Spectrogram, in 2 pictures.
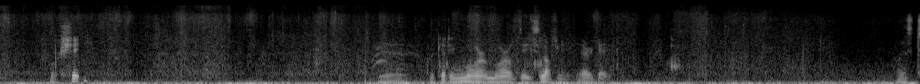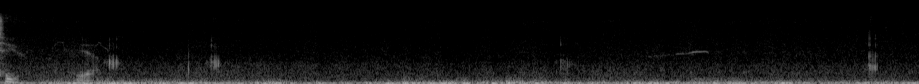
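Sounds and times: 
steady wind rumble: 0.0s - 18.3s
speech: 0.5s - 1.0s, 3.8s - 6.3s, 9.0s - 10.5s
raven croaking and musical calls: 6.6s - 7.1s, 10.1s - 11.6s, 17.8s - 18.1s.

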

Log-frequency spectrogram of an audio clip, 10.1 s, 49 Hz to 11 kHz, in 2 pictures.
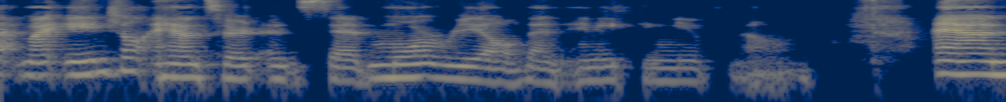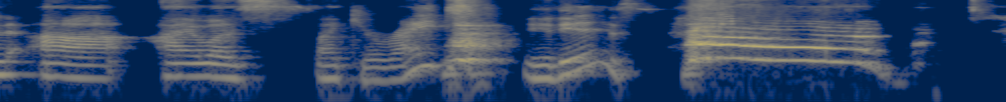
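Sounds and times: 
speech: 0.1s - 9.7s
pet dog howling: 8.4s - 9.6s.

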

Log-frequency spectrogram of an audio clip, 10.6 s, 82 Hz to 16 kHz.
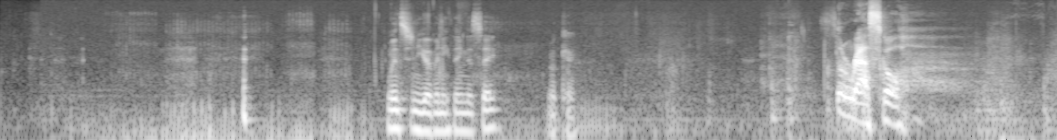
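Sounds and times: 
cat purring: 0.3s - 6.2s
speech: 3.9s - 5.9s, 8.4s - 9.2s.

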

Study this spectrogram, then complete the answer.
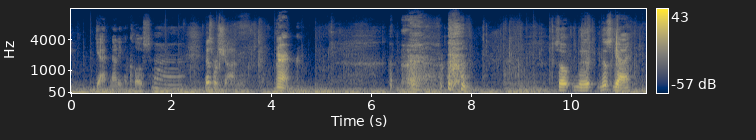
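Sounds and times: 
low steady hum: 0.0s - 11.5s
speech: 0.5s - 4.7s, 6.6s - 8.0s, 9.7s - 11.3s
person coughing harshly: 6.5s - 8.0s
rasping throat-clearing: 6.6s - 8.0s.

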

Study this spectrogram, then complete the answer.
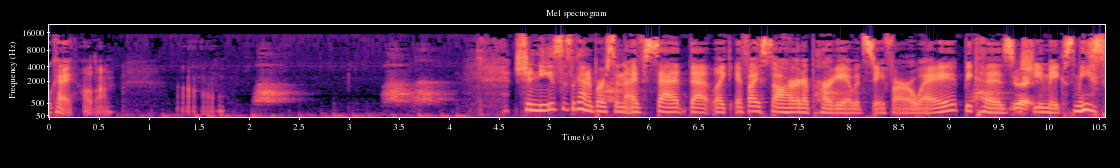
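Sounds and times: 
speech: 0.0s - 0.7s, 4.6s - 10.5s
dog barking: 2.0s - 2.6s, 3.3s - 4.1s, 5.6s - 5.8s.

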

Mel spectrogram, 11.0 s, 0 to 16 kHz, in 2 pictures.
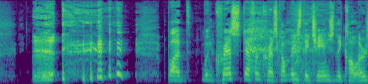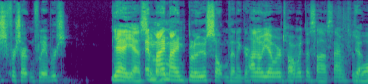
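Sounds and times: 
person clearing throat: 0.5s - 1.2s, 3.7s - 4.7s
harsh cough: 0.5s - 1.7s, 3.7s - 4.8s
speech: 2.6s - 11.0s.

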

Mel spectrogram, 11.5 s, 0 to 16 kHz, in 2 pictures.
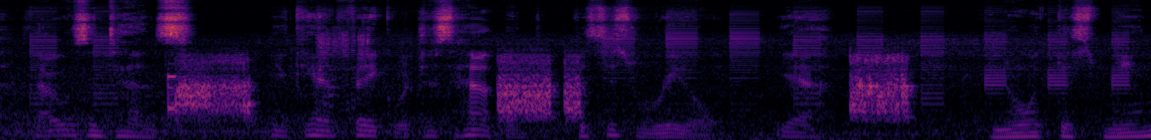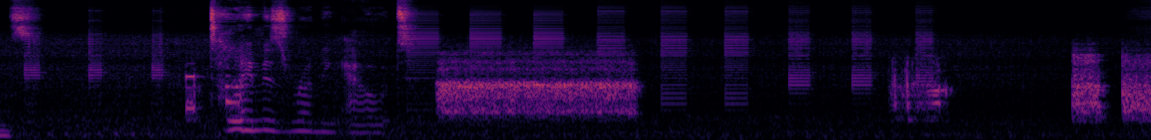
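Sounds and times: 
loud electronic beeping interference: 0.0s - 1.9s, 2.5s - 5.9s, 7.8s - 10.5s
speech: 0.2s - 8.6s.

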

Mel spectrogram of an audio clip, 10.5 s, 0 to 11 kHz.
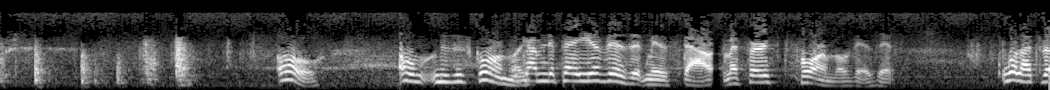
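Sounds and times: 
front door of an old mansion opening: 1.4s - 2.1s
speech: 4.1s - 9.1s, 10.0s - 10.4s.

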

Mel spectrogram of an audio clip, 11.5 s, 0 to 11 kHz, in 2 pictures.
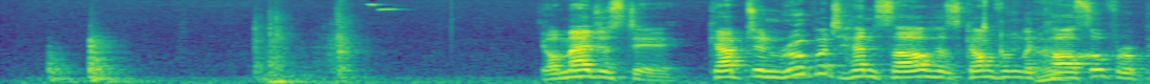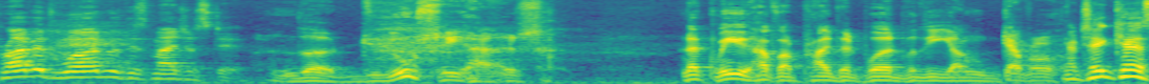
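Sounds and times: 
knocking on a wooden door: 0.2s - 0.7s
speech: 2.7s - 8.6s, 9.2s - 11.4s.

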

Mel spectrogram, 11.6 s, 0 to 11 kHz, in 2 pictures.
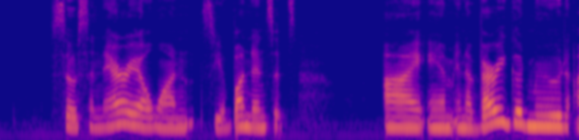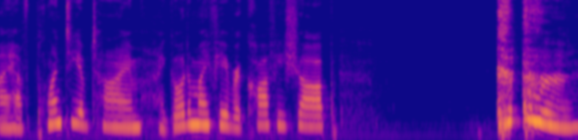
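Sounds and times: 
speech: 0.5s - 3.1s, 3.8s - 9.3s, 10.9s - 11.5s
person coughing: 10.8s - 11.5s.

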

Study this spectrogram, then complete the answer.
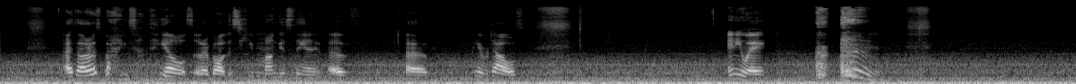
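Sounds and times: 
low steady hum: 0.0s - 10.7s
speech: 0.6s - 5.9s, 7.3s - 9.4s
person with a cold clearing throat: 8.2s - 8.8s
person with a cold sniffing: 8.2s - 9.3s.

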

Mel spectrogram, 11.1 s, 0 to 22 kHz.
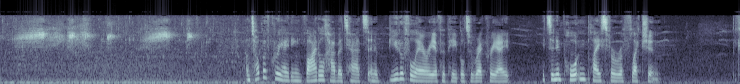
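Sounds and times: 
frogs croaking in a pond: 0.0s - 3.9s
steady low outdoor rumble: 0.0s - 11.0s
speech: 3.7s - 10.0s.

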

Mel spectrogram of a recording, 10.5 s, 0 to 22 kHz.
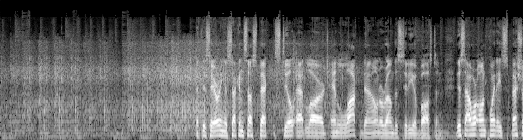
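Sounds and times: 
gunshots at night: 0.0s - 6.8s
dense noisy background: 0.0s - 10.4s
speech: 3.9s - 10.4s.

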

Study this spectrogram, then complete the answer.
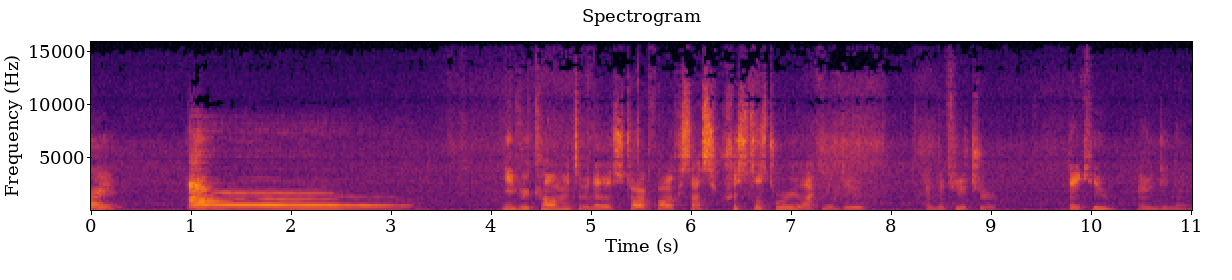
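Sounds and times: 
speech: 0.0s - 0.4s, 4.1s - 9.2s, 9.8s - 11.0s
people howling together like wolves: 1.0s - 3.3s.

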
